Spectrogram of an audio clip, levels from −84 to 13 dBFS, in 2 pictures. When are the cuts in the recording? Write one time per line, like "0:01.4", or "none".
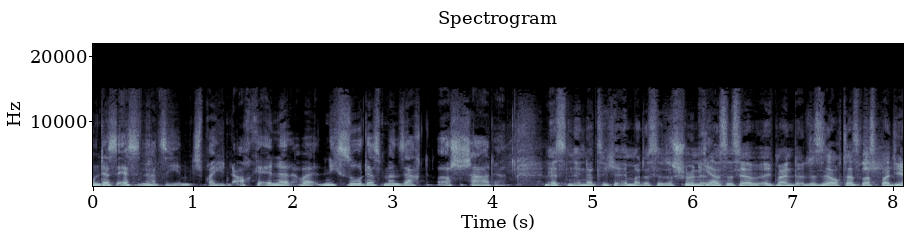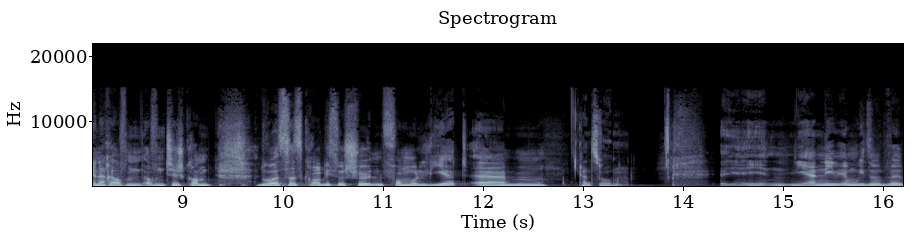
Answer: none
